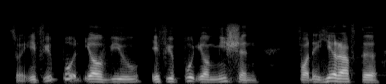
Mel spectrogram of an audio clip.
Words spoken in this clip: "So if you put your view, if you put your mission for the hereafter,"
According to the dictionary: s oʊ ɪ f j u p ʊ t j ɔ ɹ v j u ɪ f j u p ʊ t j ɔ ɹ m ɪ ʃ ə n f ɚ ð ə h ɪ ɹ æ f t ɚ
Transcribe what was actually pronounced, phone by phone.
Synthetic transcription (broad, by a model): s oʊ ɪ f j u p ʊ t j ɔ v j u ɪ f j u p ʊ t j ɔ m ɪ ʃ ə n f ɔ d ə h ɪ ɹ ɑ f t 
